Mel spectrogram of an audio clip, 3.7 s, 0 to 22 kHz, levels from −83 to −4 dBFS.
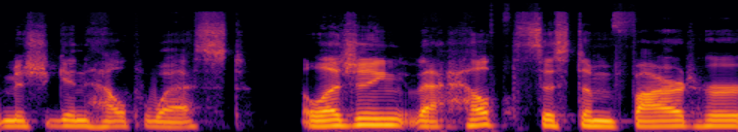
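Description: A short speech recording carries two faults. At 1.02 s the microphone volume is stepped up: the call software judged the input too quiet and raised the device gain in a single jump of about 5 dB. Voice and background noise both get louder at once. On a waveform the envelope steps up abruptly at that instant. On a spectrogram everything above that point, including the noise floor, turns uniformly brighter. From 1.75 to 2.53 s there are repeated stalls (stutter). Packets arrived late or too slowly, so the jitter buffer kept running dry. Nine times the receiver extended the last sound until playback could resume, with the longest hold at 51 ms. About 135 ms is filled this way, roughly 17% of that stretch, but nothing is lost, so the speech drags and stammers rather than skipping. A spectrogram shows short, smeared, repeated or held patches where the normal time detail flattens out.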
